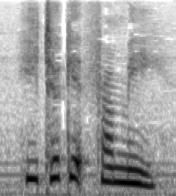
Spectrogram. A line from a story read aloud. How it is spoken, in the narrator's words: she panted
